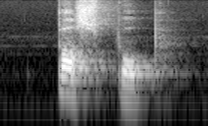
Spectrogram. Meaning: mannequin
- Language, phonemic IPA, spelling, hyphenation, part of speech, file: Dutch, /ˈpɑs.pɔp/, paspop, pas‧pop, noun, Nl-paspop.ogg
